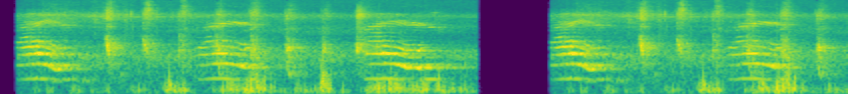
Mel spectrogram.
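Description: A cat meowing again and again, each meow a falling cry, over a man's talking. There is a half-second break of silence just past the middle.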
